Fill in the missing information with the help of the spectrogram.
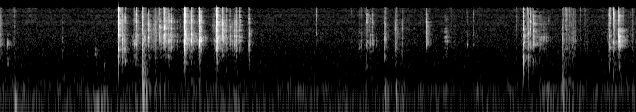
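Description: A utility knife blade carves slices off the surface of a solid oval soap bar marbled in blue, pink and white, held in the palm. The sound is crisp, bright scraping and crackling in short bursts, clustered in quick runs separated by quieter pauses, with almost no low end.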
